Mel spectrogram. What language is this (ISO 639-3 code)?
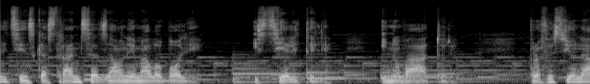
hrv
